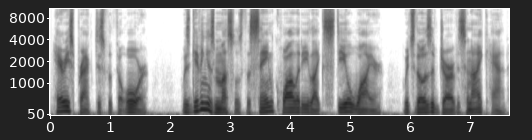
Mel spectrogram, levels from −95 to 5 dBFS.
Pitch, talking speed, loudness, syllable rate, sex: 100 Hz, 170 wpm, -18 LUFS, 4.9 syllables/s, male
